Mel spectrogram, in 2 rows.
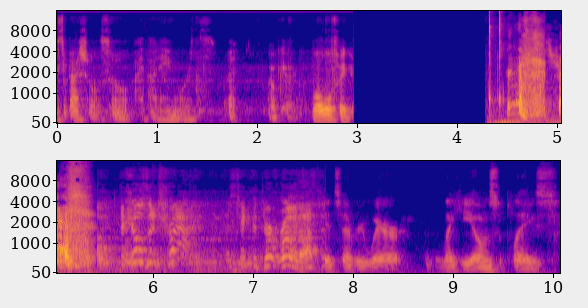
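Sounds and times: person sneezing: 0:04.5 - 0:05.5.

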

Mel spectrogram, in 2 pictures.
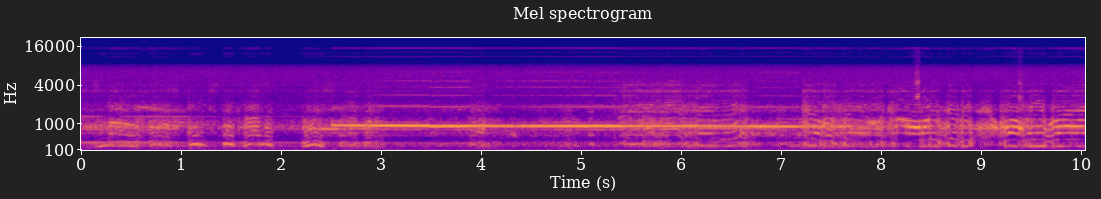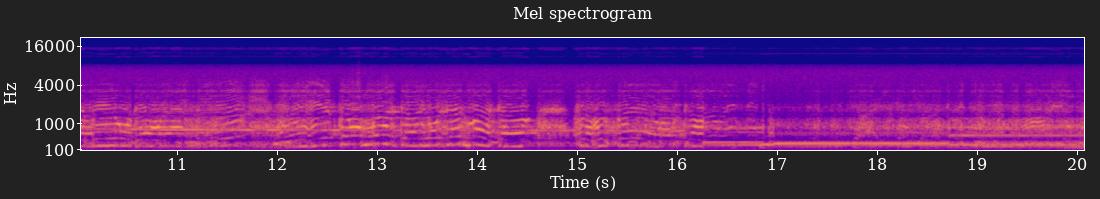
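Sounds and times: garbled radio voices: 0:00.0 - 0:20.0
steady radio whistle: 0:00.0 - 0:20.0.

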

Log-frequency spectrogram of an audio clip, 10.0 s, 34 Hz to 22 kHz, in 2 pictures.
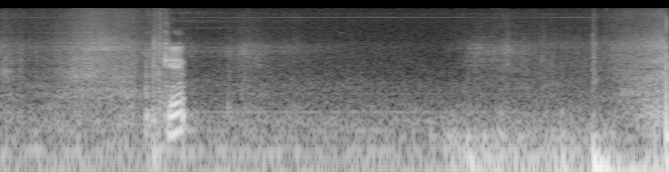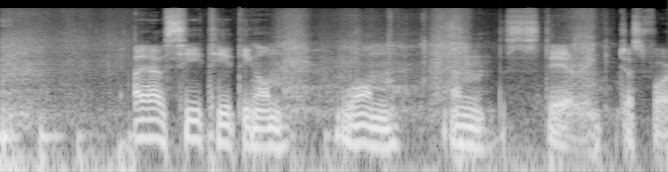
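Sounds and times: rustling: 0:03.4 - 0:06.4
thump: 0:04.4 - 0:06.0.

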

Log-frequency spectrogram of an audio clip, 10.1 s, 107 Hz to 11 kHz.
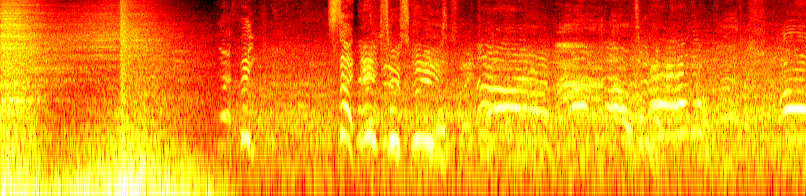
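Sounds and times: broadcast title music: 0:00.0 - 0:02.7.

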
